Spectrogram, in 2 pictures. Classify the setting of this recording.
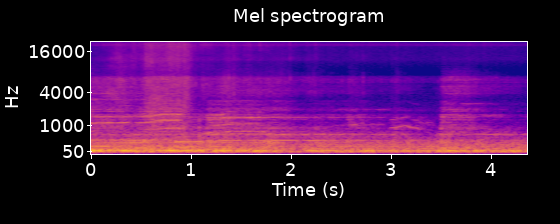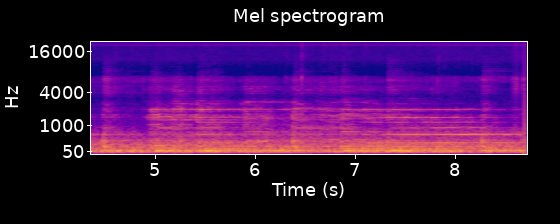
car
